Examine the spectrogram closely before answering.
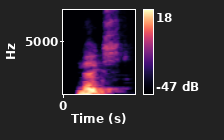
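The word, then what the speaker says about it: knock: Next के silent, यानी के कब साइलेंट रहता है।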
